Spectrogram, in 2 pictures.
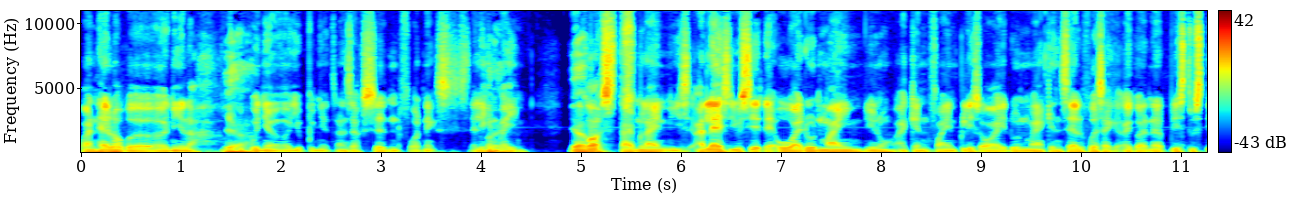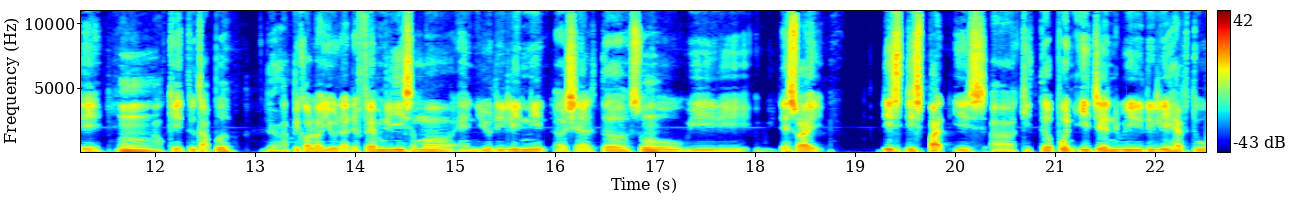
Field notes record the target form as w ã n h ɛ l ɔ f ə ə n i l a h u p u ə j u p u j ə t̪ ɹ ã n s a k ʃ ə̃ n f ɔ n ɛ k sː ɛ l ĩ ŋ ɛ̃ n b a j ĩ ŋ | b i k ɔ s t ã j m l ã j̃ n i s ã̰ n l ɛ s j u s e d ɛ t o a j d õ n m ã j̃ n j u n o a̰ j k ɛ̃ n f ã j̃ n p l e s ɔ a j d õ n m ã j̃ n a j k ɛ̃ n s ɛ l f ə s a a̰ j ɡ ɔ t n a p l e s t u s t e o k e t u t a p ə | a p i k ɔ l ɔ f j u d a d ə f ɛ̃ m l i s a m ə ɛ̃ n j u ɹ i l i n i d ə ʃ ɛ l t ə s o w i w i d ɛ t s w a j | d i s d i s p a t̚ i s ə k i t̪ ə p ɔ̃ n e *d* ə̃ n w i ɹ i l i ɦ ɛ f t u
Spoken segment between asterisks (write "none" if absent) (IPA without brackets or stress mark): d͡ʒ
